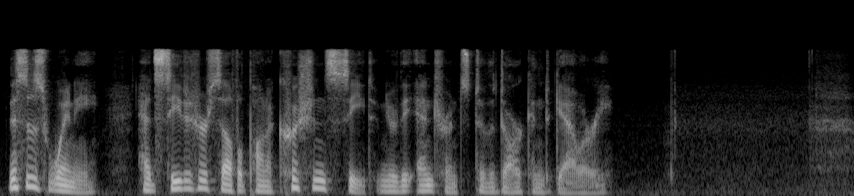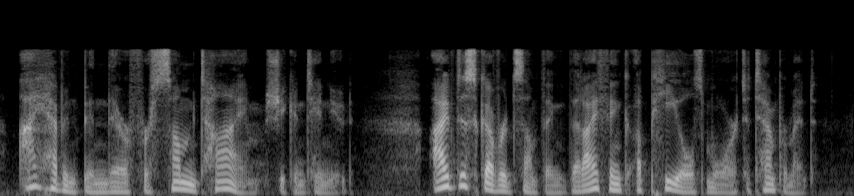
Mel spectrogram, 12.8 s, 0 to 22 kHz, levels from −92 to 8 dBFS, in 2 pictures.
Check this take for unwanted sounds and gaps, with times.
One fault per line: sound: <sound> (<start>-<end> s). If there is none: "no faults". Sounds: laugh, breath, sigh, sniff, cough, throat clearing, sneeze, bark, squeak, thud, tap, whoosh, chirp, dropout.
no faults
